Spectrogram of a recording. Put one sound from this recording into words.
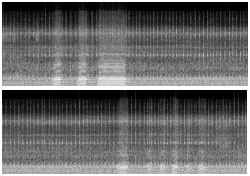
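A chainsaw engine revs up loudly in short bursts.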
